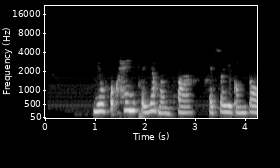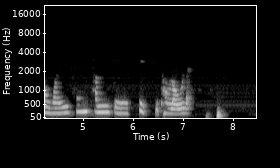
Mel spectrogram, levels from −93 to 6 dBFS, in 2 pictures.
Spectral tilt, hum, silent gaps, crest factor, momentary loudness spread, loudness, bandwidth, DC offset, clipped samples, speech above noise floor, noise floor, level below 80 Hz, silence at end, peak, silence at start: -14 dB/octave; none; none; 18 dB; 13 LU; -21 LUFS; 2.9 kHz; under 0.1%; under 0.1%; 53 dB; -73 dBFS; -48 dBFS; 0.7 s; -4 dBFS; 0.95 s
